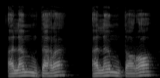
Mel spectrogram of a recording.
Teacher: تے کو ہلکا پڑھیں گے، را کو پر پڑھیں گے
